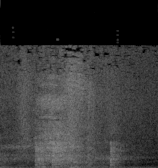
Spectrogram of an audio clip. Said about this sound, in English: What's that noise? It's my chair because I'm fat.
